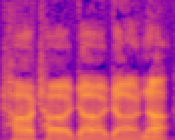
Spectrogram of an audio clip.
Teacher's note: Next is what we call the cerebral, also retroflex, because the tongue curls back and touches the top of the mouth. You get ta, ta, da, da, na, a very distinctive sound among Indian speakers of English, but we don't have that sound in our American or Western English.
